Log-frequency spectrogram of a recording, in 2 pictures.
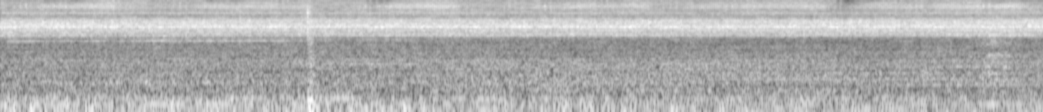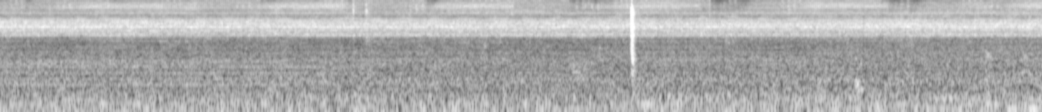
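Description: Steady low rumble of outdoor background noise with no voices, broken by a soft knock about three seconds in and a single sharp click near the end.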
